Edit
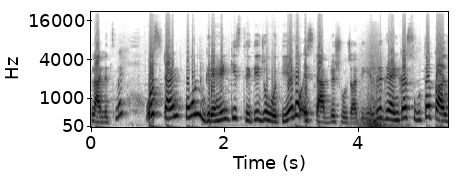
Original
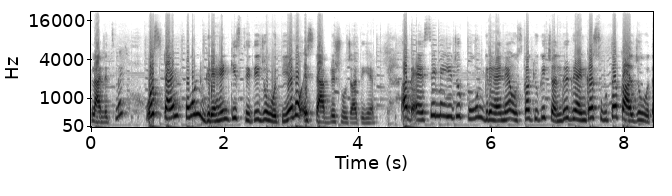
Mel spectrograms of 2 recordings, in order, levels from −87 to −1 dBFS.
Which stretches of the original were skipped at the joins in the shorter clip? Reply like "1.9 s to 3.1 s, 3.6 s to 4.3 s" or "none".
4.2 s to 7.0 s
